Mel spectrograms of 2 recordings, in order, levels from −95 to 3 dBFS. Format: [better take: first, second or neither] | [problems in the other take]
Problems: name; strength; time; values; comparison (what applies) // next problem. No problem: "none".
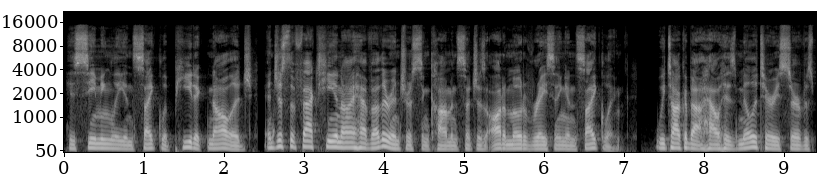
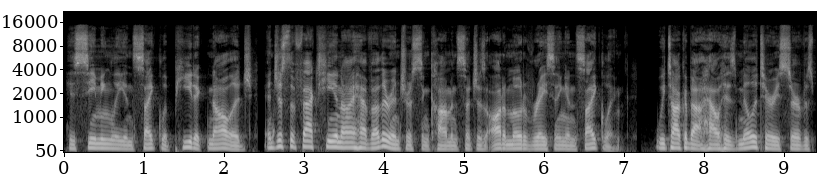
neither | none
